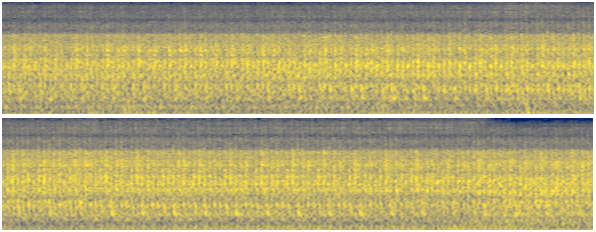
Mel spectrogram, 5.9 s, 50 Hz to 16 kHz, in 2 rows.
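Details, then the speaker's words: Swapped-for 2000 BMW 728i 7 Series with Alpina body kit, just started with bonnet up. Loud but even diesel-like clatter, steady rhythm, a bit of knock but judged fine: normal idle. "Yeah, sounds good. Call a bit of a diesel knock, but no."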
